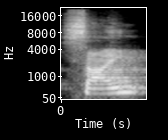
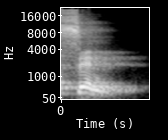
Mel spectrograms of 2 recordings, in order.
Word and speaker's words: sine: कुछ गलती से इसको सिन भी बोल देते हैं। क्या बोल देते हैं? सिन। सिन गलत प्रोनाउंसिएशन है, सही प्रोनाउंसिएशन क्या है? साइन होता है।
